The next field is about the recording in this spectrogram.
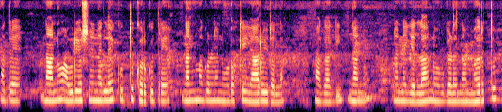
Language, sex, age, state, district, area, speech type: Kannada, female, 30-45, Karnataka, Chamarajanagar, rural, spontaneous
